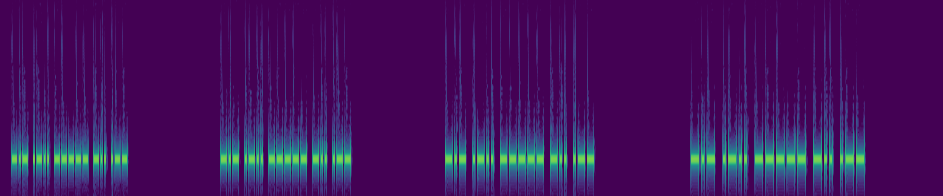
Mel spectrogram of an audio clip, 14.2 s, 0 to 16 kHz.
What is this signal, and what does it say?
Morse code, heard as a keyed tone, about 35 wpm, 700 Hz. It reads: KL0DW KL0DW KL0DW KL0DW
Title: Speed Racing - USA Call Signs 30wpm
